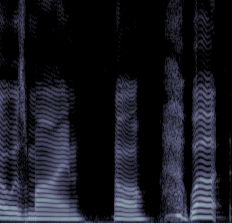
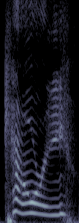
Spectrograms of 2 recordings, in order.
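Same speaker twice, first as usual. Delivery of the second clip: imitated caller; 10 semitones higher than usual. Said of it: "People like".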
